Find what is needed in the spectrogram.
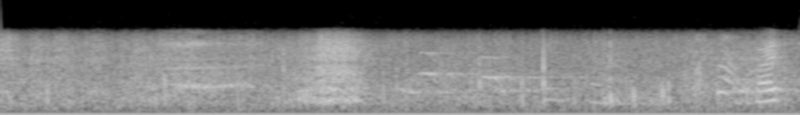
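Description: Faint, distant voices with a short breathy, sniff-like noise about halfway through, and a voice rising near the end.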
